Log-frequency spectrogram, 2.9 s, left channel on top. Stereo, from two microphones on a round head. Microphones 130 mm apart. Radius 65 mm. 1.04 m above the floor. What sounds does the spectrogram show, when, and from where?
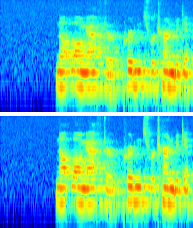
0.8 s a man speaking: 75° right (ahead or behind), 1.5 m; by 2.8 s 50° right (ahead or behind), 1.1 m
